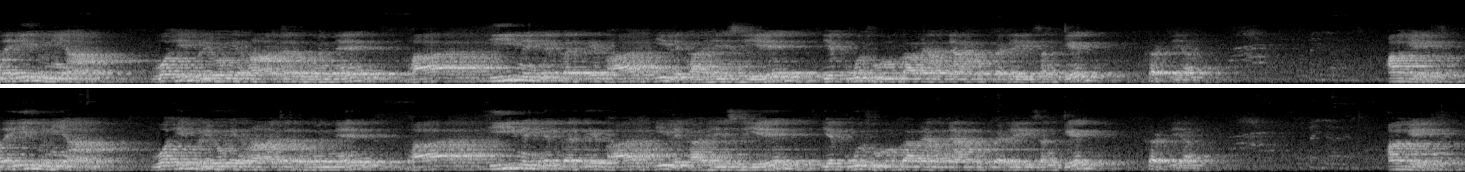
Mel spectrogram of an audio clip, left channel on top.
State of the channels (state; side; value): normal; both; correlation 0.37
